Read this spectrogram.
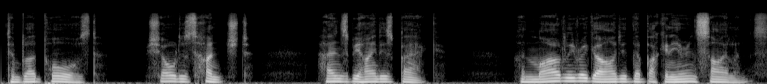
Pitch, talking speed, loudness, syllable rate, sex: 120 Hz, 125 wpm, -16 LUFS, 4.8 syllables/s, male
